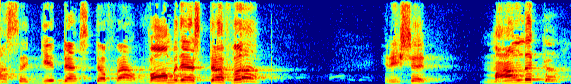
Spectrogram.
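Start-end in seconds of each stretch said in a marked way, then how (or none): 0.4-2.9 rising to a loud, high yell; shouting at grandpa. Retold or imitated. Preacher yells at drunk grandpa. 4.8-5.6 high, louder outraged yelp; indignant old drunk. Retold or imitated. Grandpa protests his liquor.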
